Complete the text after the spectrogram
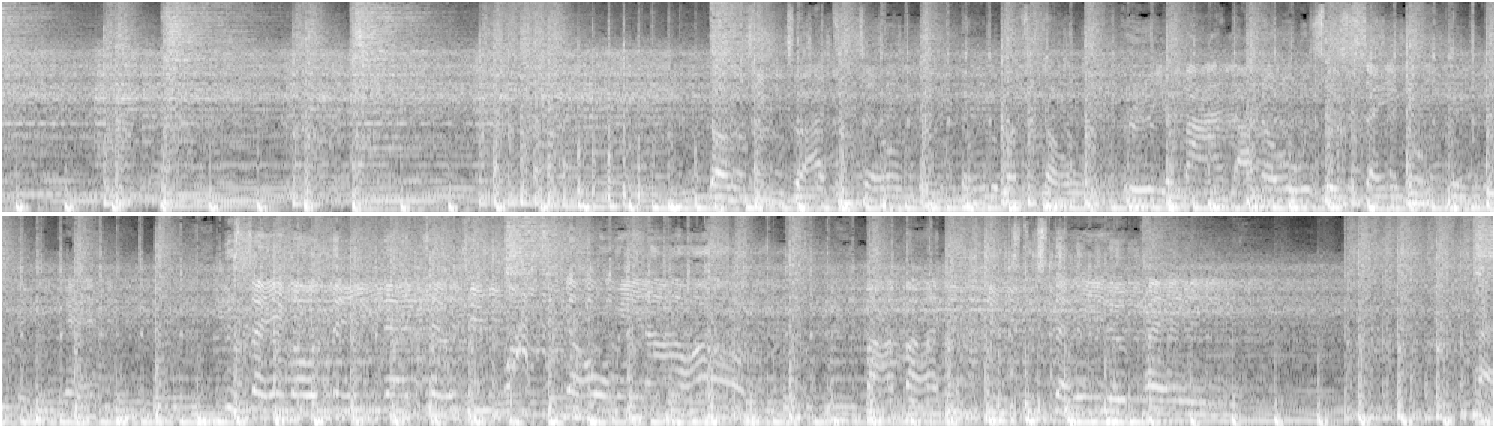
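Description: Loud, fast psychobilly band music with driving drums and bass, topped by raw, wildly shouted and screamed vocals that run continuously over the dense instrumentation.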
